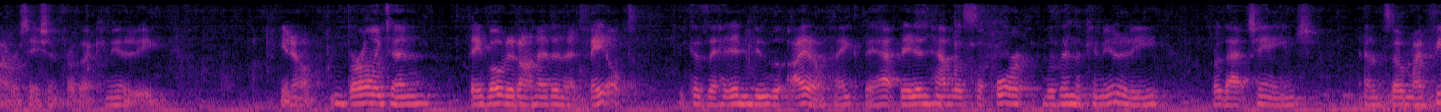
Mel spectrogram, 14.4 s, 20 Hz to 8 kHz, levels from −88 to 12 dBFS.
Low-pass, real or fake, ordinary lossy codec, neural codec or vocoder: 7.2 kHz; fake; AAC, 48 kbps; codec, 24 kHz, 6 kbps, HILCodec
